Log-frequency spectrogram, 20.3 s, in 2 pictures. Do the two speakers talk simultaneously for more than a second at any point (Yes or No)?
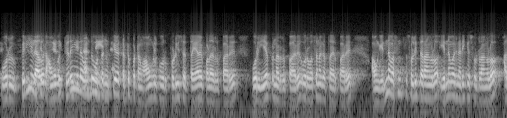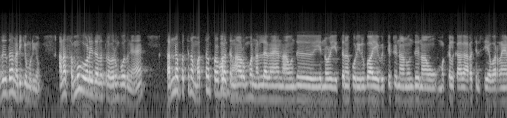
Yes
